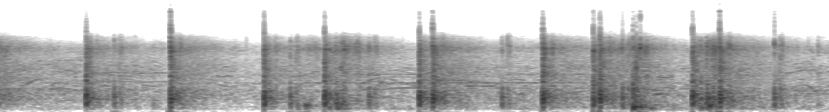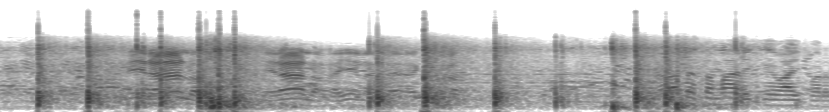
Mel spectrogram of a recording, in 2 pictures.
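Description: Fireworks fizz and crackle.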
